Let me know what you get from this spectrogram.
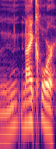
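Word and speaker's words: Nikkor: just had to know they were Nicor or nikor however you want to say it in your Regional pronunciation it's just so interesting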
